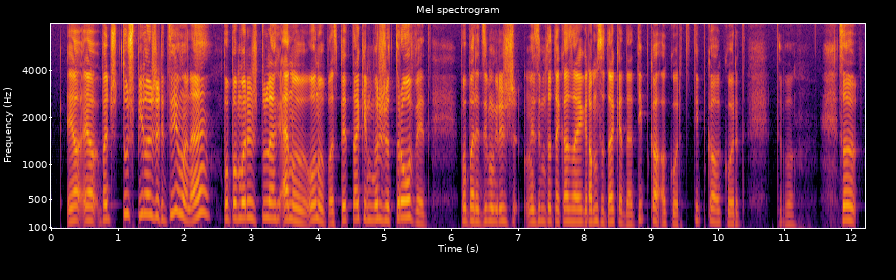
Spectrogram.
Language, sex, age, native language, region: Slovenian, female, 18-29, Slovenian, Drava region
